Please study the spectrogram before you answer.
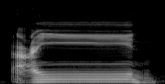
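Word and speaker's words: عين: এরপর হচ্ছে আইন কি আইন ভিতর থেকে আসবে কিন্তু একদম যেভাবে হা বের করলাম সেখান থেকে কিন্তু আসবে আইনটা তাহলে গেল আইন ফা একদম হালকা করে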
